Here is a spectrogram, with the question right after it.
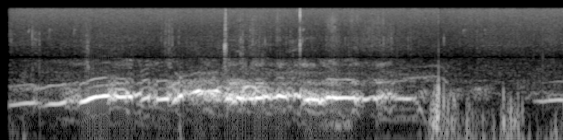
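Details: Grey seals fighting: a long, wavering, howl-like wail holds steady for about three and a half seconds, rising and falling slightly in pitch, then gives way to bursts of splashing and thrashing.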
